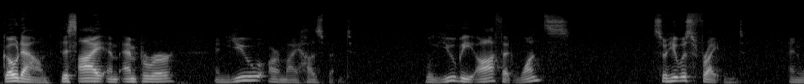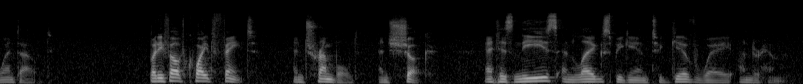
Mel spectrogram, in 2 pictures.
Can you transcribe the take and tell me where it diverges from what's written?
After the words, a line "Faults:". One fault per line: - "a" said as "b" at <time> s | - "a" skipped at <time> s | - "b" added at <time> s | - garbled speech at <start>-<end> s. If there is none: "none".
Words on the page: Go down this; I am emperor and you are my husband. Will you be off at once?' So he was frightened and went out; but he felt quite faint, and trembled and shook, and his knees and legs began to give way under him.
Go down this; I am emperor and you are my husband. Will you be off at once?' So he was frightened and went out; but he felt quite faint, and trembled and shook, and his knees and legs began to give way under him.
Faults:
none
